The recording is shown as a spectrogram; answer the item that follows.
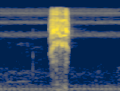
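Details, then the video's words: A cinnamon green-cheeked conure gives one harsh, high, grating screech lasting about a fifth of a second, with a faint low background hum. "Chinnamon conure sound"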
